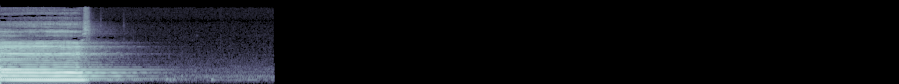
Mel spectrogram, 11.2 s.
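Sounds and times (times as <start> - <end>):
alto voices singing a guide part of a sacred choral piece: 0.0 - 2.0.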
